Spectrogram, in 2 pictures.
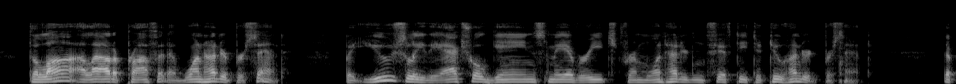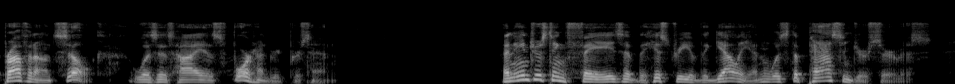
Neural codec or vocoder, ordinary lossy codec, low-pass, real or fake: none; MP3, 48 kbps; 7.2 kHz; real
